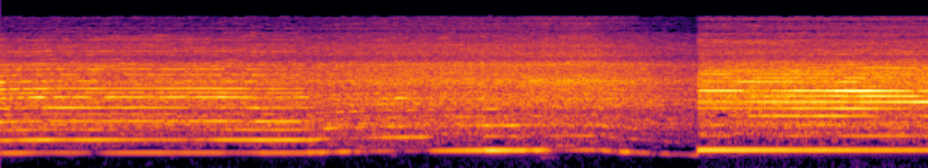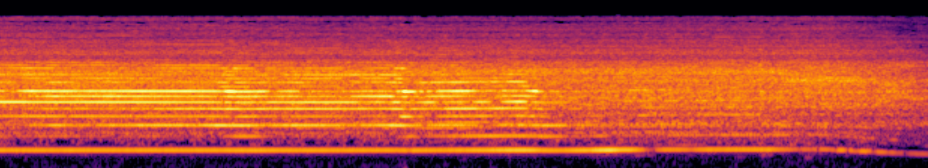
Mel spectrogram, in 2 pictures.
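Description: Electric router running at full speed: a loud, steady high motor whine over the rush of the bit. Its pitch rises slightly and sags briefly now and then as it takes load. There is an abrupt cut to a second take about four and a half seconds in.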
